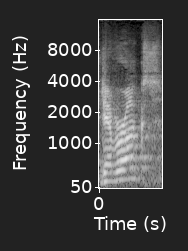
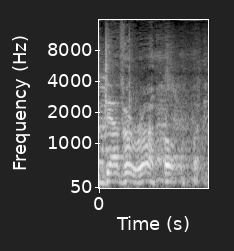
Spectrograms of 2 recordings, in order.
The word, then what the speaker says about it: Devereaux: Flowers for Blanche Deveroux? Oh, no, that's Devereaux. It's only pronounced Deveroux in limericks.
